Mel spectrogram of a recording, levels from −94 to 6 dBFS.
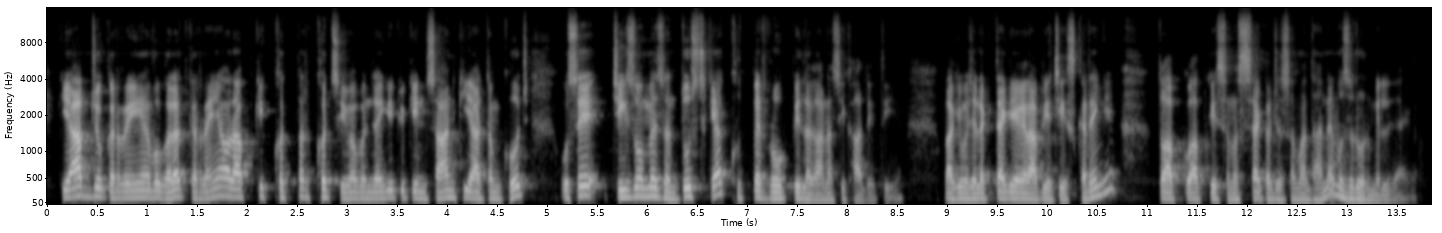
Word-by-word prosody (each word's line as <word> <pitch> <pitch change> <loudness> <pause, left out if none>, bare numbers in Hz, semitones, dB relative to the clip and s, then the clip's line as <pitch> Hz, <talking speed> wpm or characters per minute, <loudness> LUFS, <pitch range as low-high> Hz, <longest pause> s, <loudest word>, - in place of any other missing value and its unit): कि - - +3
आप 170 -2 +2
जो 165 - +2
कर - - -1
रहे 135 +1 +2
हैं 140 - +1
वो - - +1
ग़लत 145 +5 +3
कर 125 - -1
रहे 125 +2 -1
हैं 165 - -1
और 165 -2 +4
आपकी 150 +2 0
खुद 145 - -2
पर 160 -2 -2
खुद 155 - +2
सीमा 120 0 -1
बन 120 - -4
जाएगी 120 +3 -1
क्योंकि 135 -1 -3
इंसान 130 +2 +1
की 145 - -1
आत्म-खोज 120 - -3 0.4
उसे 175 +5 +7 0.2
चीज़ों 145 +4 +3
में 165 0 +3
संतुष्ट 155 +4 0
क्या - - +4
खुद 125 -2 -12
पर 135 - +3
रोक 120 0 -1
भी 120 - +2
लगाना 100 -2 -3
सिखा 95 - -7
देती 95 0 -19
है। 125 - -24 0.4
बाकी 115 +1 +1
मुझे 115 0 0
लगता 115 +2 +1
है 125 - +5
कि 120 - +2
अगर 115 -1 +5
आप 110 0 +2
ये 105 - 0
चीज़ 105 0 -3
करेंगे 190 - -2 0.4
तो - - +2
आपको 115 - +1
आपकी 110 +2 -1
समस्या 110 +4 -1
का 115 -2 -5
जो 105 -1 -7
समाधान 105 0 -6
है - - -1
वो 160 - -1
ज़रूर 110 -5 -2
मिल 95 0 -9
जाएगा। - - -20
125 Hz, 250 wpm, -26 LUFS, 110-145 Hz, 0.4 s, उसे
